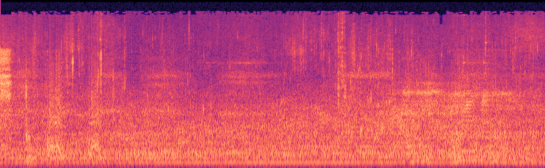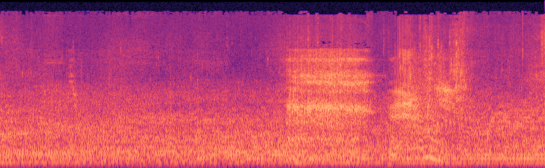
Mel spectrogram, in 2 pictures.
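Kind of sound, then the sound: vehicle, helicopter flying overhead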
